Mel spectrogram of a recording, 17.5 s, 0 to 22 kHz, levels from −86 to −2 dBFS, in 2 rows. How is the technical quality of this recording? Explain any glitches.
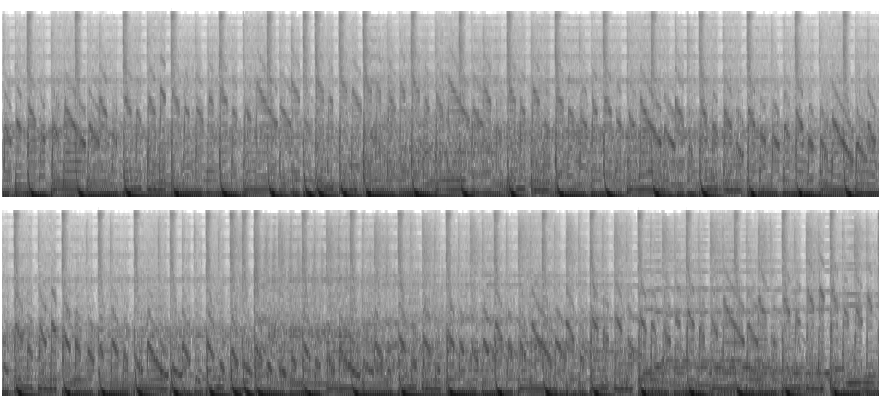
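No glitches to explain: the recording shows no dropouts, clicks, distortion or other technical faults.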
